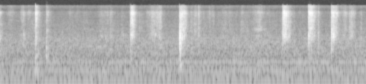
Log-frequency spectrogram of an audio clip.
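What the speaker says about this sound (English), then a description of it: "I'm going to pull one more card for that." Tarot cards being shuffled, sparse crisp riffles and snaps spread over a few seconds, close and quiet above a low steady background hum.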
